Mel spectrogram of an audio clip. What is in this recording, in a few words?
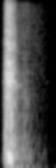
Vox Happy, jp; voices; heroes; Hilda; kingsraid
